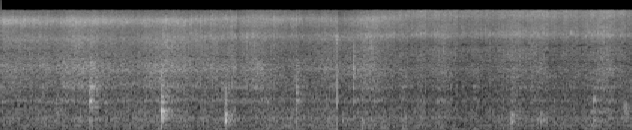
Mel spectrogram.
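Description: Sliced onions and garlic sizzling in hot oil in a pressure cooker pot, stirred with a wooden spoon that scrapes and knocks lightly against the metal base every second or so. They are being sautéed lightly, not browned.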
